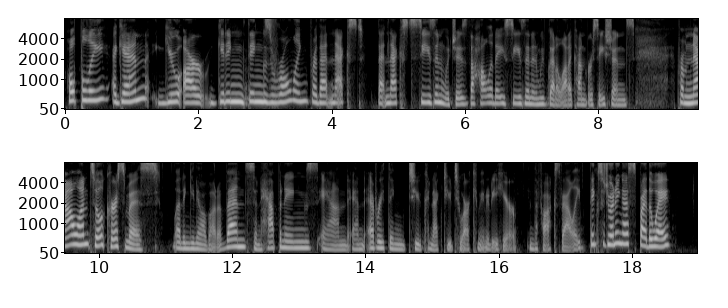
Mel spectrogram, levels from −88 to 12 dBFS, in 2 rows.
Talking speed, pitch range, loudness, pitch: 180 wpm, 195-275 Hz, -25 LUFS, 230 Hz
